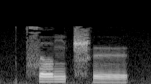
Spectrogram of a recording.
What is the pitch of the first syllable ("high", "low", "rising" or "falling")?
high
